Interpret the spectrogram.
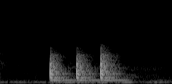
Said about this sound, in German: und wie sie da so schweigend am Tisch saßen, klopfte es an die Tür.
